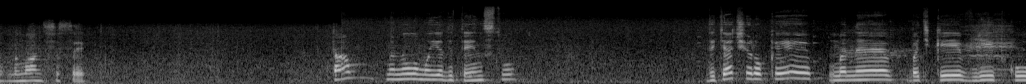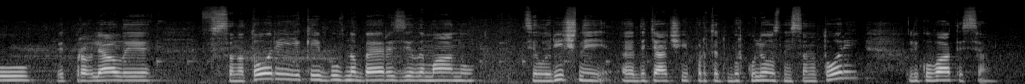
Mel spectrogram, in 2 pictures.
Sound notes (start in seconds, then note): 3.2 wind in reeds; 12.1 sheep bleating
